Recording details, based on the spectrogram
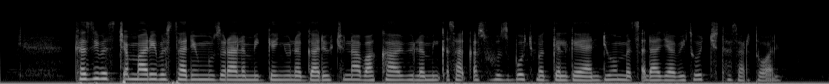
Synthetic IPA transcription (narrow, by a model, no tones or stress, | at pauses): kʰəzːihbət̪ʰə̥t͡ʃʼɛmːaɾibəst̪ʰad̪imuzɨɾaləmːiɡːəɲːunəɡad̪ejwo̞t͡ʃːɨnːabəakːaβaβiwləmːiŋkʼəsakʼːəsuhɨzbo̞t͡ʃːməɡəlɡəjaɨnd̪iho̞nməsʼəd̪ad͡ʒaβe̞t̪ʰo̞t͡ʃːt̪ʰəsəɾt̪ʰəwa̰l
